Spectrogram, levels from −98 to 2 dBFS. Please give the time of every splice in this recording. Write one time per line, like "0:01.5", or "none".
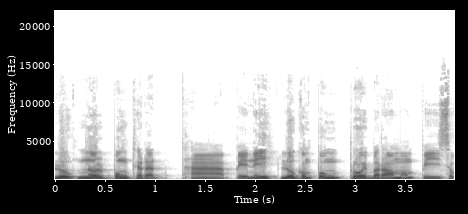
0:02.2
